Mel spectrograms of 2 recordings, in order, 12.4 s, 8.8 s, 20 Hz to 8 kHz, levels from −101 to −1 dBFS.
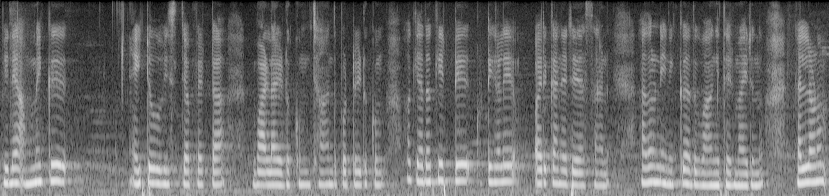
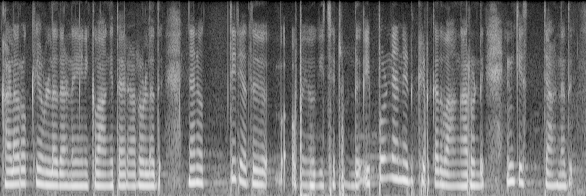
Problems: none marked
